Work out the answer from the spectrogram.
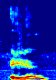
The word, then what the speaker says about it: Edden: okay so okay then well and then it's pronounced Eden well it's spelled a d e a living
